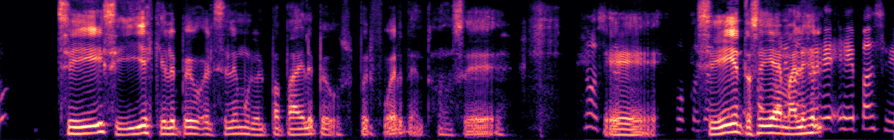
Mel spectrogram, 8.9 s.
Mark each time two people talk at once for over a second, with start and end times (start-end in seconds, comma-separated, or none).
6.0-8.3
